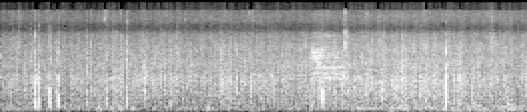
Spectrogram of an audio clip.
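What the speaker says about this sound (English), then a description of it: "you could hear the rain is coming down harder" Heavy rain pours down steadily during a morning walk on a residential street, a dense close hiss with scattered louder drops and patters, no talking.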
